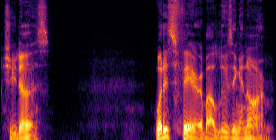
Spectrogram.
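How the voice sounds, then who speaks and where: Very deep, commanding warrior chief. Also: male voice, sing-song, takes it slowly, creaky, slightly rough, no room sound, clean studio sound, heavily acted. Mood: stern, measured. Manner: solemn, formal, authoritative. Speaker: video game character voice actor. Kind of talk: dramatic game dialogue.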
